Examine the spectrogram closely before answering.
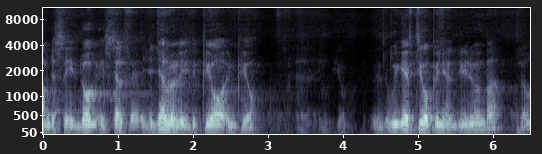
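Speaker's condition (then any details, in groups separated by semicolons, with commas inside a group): No condition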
